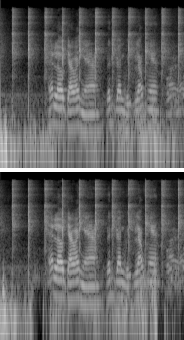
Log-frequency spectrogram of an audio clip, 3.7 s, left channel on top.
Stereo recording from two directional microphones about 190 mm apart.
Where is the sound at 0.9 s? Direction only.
5° left (ahead or behind).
